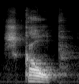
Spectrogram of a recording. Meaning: scalp (hair-covered skin, especially as a trophy)
- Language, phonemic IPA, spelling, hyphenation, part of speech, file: Dutch, /skɑlp/, scalp, scalp, noun, Nl-scalp.ogg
